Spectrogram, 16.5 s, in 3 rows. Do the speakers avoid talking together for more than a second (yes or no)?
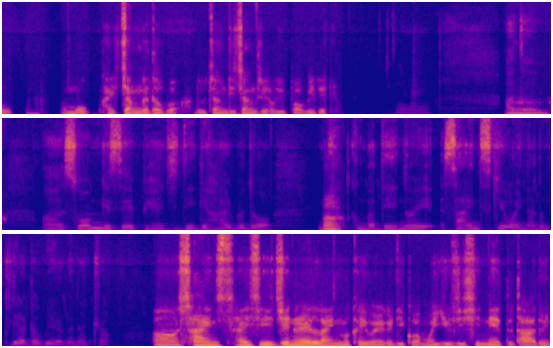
yes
